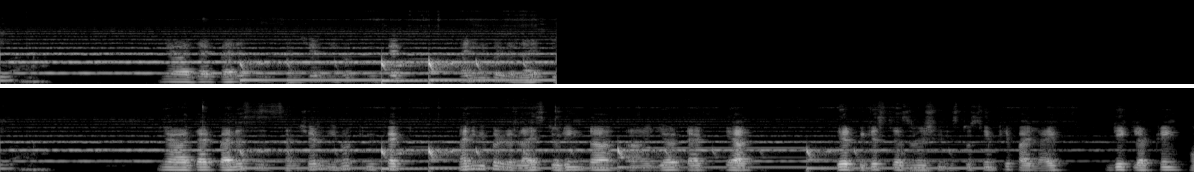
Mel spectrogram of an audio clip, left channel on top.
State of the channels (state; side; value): drops out; left; at 5.6 s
